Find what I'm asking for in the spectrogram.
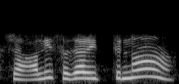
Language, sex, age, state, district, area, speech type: Hindi, female, 30-45, Uttar Pradesh, Sonbhadra, rural, conversation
